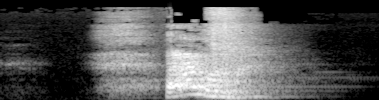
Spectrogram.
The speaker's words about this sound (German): Ja, aber, äh, ah, Moment, ja, Schon wieder, ich muss niesen.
